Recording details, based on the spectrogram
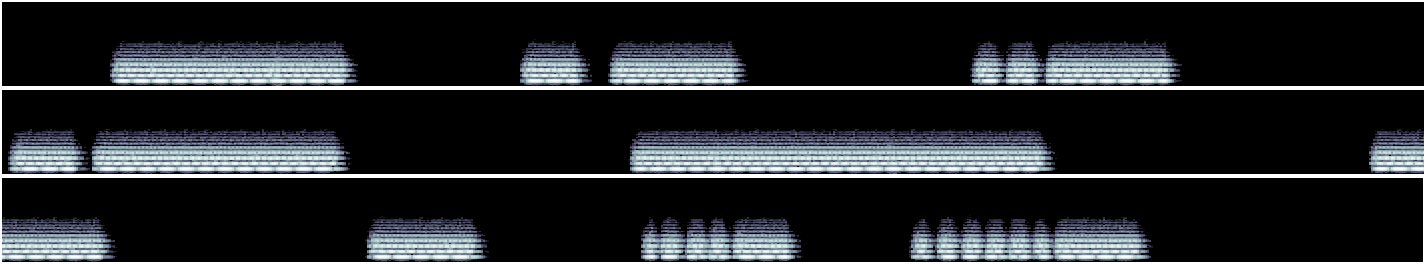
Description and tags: This is the sound of a bus/truck horn blast. It is designed with various expressions for different situations. Perfect for traffic scenes!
